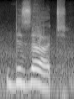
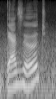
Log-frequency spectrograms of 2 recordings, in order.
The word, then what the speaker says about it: dessert: See, How I pronounce this as dessert. We don't say desert, but we say it as dessert.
